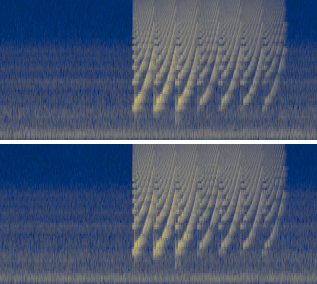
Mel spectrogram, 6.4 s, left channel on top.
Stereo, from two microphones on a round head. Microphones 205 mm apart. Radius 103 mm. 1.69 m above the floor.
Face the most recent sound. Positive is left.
turn(degrees=-15)  # may be behind; listen again after turning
